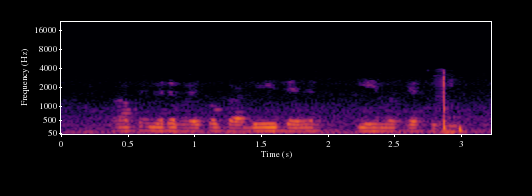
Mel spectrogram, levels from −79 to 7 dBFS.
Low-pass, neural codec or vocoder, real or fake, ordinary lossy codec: 7.2 kHz; none; real; AAC, 16 kbps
